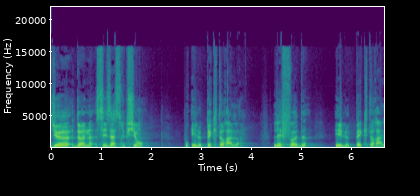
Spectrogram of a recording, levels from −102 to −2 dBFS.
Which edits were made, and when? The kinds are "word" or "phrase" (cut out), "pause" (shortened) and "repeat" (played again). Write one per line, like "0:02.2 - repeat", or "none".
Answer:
0:02.7 - word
